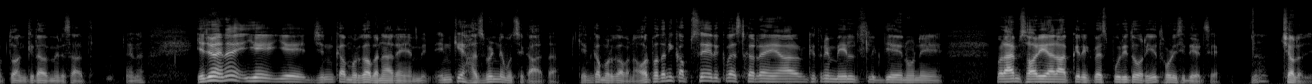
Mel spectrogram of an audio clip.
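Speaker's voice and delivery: quiet aside, low and soft.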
